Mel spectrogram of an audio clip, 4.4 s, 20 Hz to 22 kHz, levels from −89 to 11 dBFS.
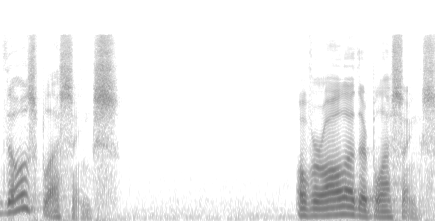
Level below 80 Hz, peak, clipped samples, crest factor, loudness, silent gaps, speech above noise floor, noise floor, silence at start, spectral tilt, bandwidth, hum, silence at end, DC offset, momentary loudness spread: -68 dBFS; -20 dBFS; under 0.1%; 18 dB; -38 LUFS; none; 37 dB; -75 dBFS; 0 s; -5.5 dB/octave; 11.5 kHz; none; 0 s; under 0.1%; 13 LU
